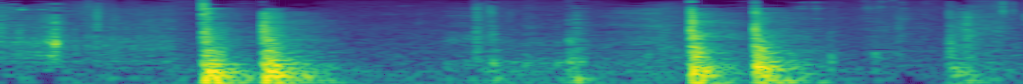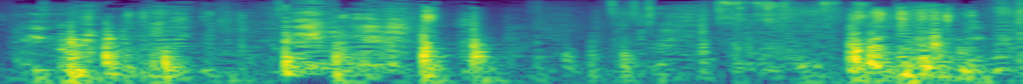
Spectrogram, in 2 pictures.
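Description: A hammer knocks sharply on wood.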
